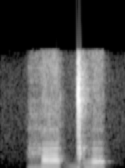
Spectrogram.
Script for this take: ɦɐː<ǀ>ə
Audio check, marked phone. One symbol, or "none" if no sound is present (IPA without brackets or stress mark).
ɡ͡ǀ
